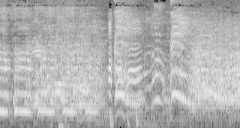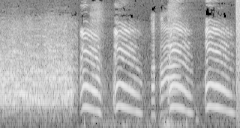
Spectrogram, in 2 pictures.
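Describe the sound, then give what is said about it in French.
A person loudly imitates a seagull's cry at a world championship of seagull calling, doing a 'castrated seagull': first a long wavering squawk, then a run of short, sharp, falling shrieks in quick succession. “Moi, je voulais préciser que je vais faire la mouette castrée.”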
